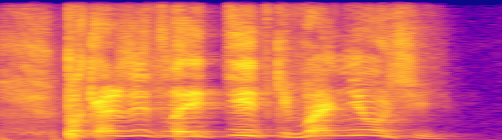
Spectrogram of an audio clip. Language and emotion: Russian, angry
